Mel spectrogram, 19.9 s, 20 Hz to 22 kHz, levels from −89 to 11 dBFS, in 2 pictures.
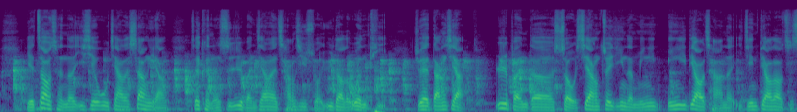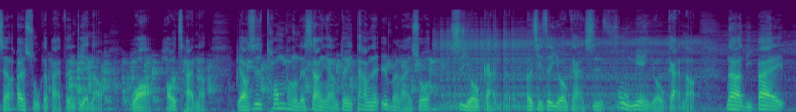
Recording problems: household noises; noticeable; throughout; 10 dB below the speech

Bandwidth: 15 kHz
